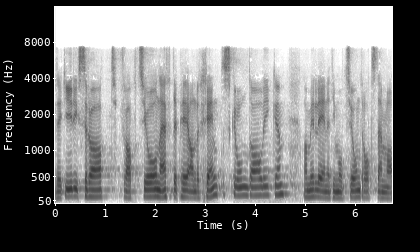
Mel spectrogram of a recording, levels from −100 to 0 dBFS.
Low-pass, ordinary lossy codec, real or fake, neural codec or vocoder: 7.2 kHz; MP3, 48 kbps; fake; codec, 16 kHz, 2 kbps, X-Codec, HuBERT features, trained on balanced general audio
